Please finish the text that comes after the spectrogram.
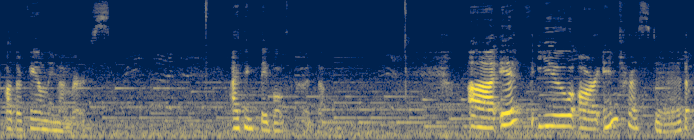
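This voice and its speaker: Slow-paced woman reading to children. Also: medium pitch, poor audio. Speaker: teacher reading aloud to children. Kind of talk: storybook read-aloud and casual chat to viewers.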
